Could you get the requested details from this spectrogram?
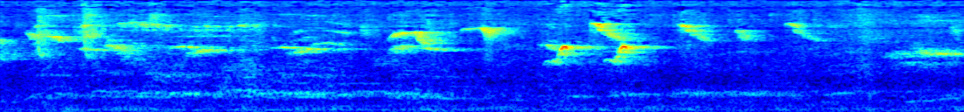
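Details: {'caption': 'Canary tutor song for training birds: varied high chirps and short whistled notes, a few sharp clicks, ending in a soft sustained tone; a low background hum runs throughout and the singing is fairly quiet.'}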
